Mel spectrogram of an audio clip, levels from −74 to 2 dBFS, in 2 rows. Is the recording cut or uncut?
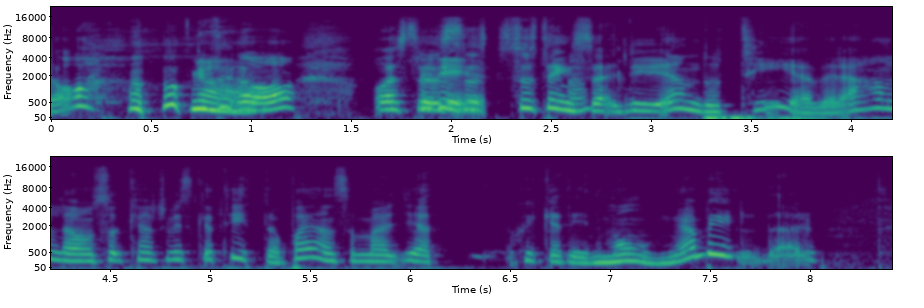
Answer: cut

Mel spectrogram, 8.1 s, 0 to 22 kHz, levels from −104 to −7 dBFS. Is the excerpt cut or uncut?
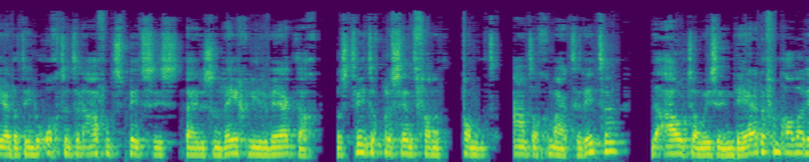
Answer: cut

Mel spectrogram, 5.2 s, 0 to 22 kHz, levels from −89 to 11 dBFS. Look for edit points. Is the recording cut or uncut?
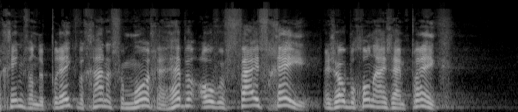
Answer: cut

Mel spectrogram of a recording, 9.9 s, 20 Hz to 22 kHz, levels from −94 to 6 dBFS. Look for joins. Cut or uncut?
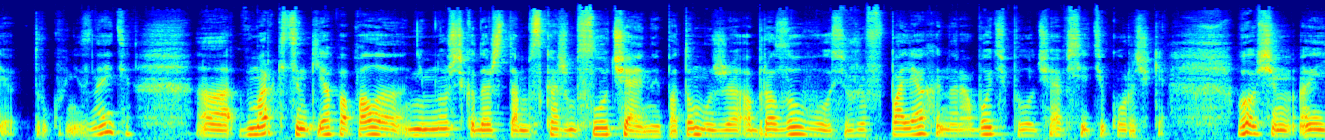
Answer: uncut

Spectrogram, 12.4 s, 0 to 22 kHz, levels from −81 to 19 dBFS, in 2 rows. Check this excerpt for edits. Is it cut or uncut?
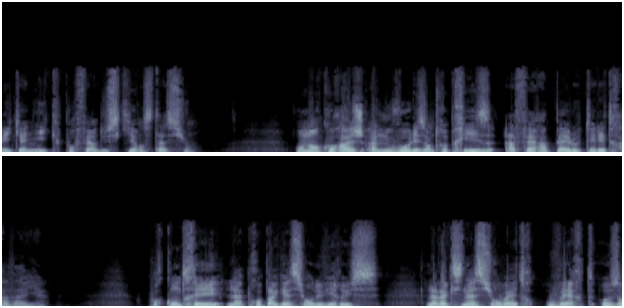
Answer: uncut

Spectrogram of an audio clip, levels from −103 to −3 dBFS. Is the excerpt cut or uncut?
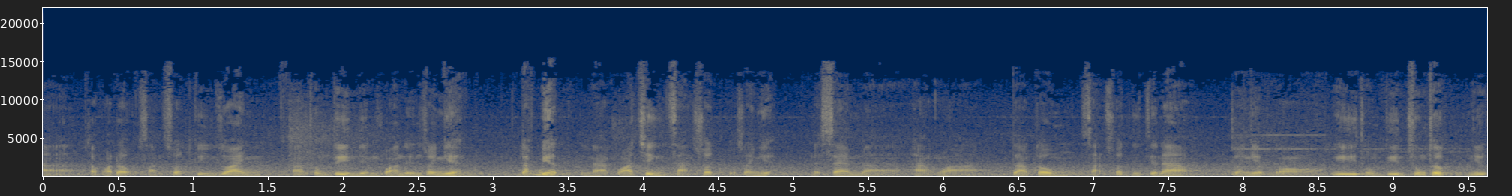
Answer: uncut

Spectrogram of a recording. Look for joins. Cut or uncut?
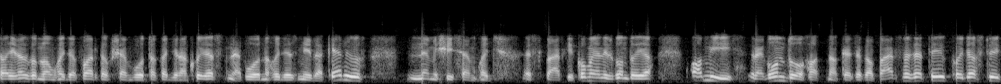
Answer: cut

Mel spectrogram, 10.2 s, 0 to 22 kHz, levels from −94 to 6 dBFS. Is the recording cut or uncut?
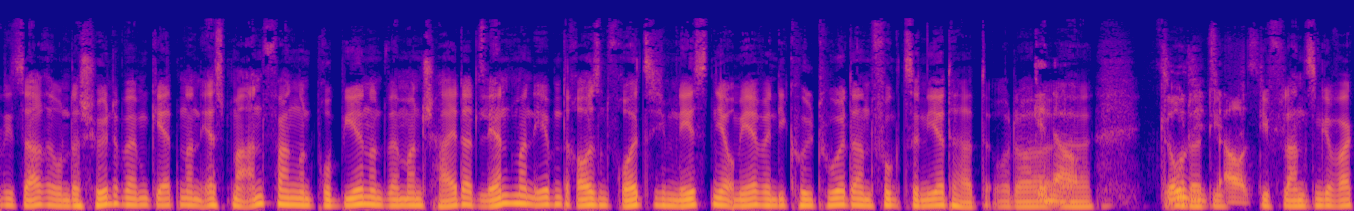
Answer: cut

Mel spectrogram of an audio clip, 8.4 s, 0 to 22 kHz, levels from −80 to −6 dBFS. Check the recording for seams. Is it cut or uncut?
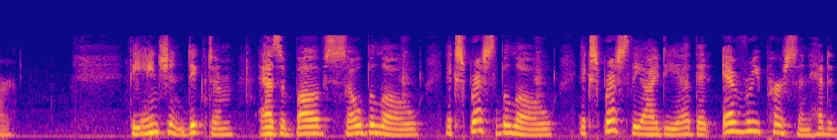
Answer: cut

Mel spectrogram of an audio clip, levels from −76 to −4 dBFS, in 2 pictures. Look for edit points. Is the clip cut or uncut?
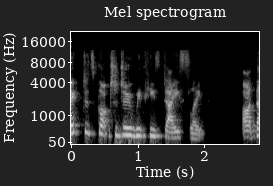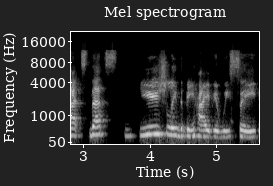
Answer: uncut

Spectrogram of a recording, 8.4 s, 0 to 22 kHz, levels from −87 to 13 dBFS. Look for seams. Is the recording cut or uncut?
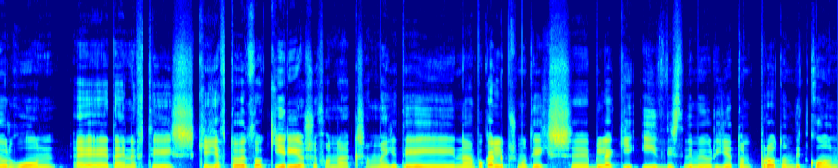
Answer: uncut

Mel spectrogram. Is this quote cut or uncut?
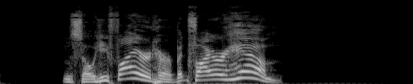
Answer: cut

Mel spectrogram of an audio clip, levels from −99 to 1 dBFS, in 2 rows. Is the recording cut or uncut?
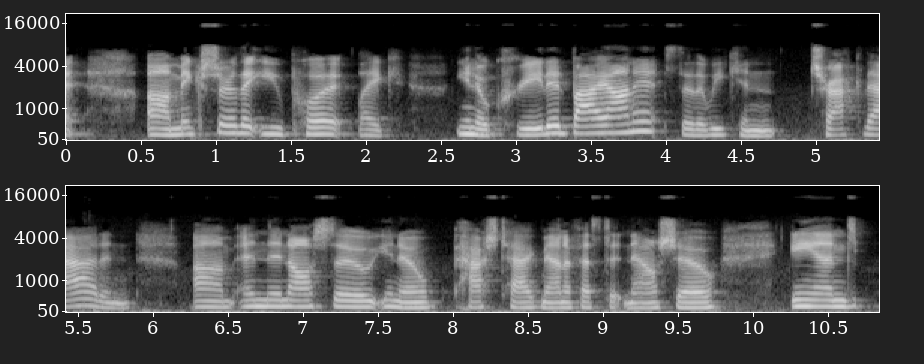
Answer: uncut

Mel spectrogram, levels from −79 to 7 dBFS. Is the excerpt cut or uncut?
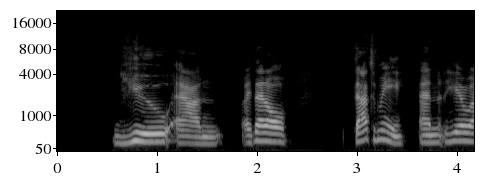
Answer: cut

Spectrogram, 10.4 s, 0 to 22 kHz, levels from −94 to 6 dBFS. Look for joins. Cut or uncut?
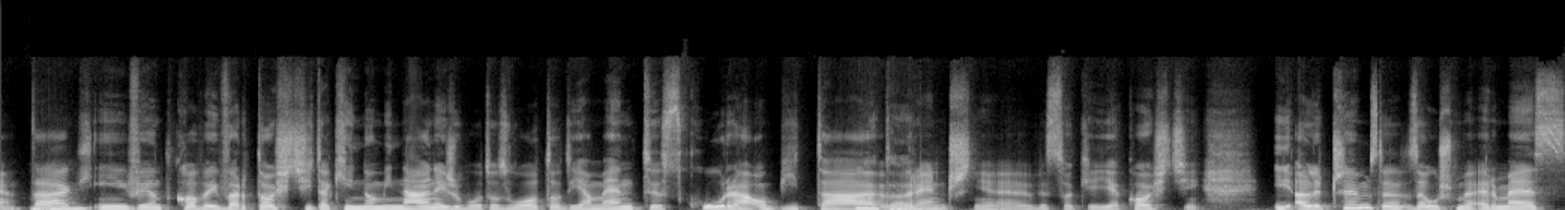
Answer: cut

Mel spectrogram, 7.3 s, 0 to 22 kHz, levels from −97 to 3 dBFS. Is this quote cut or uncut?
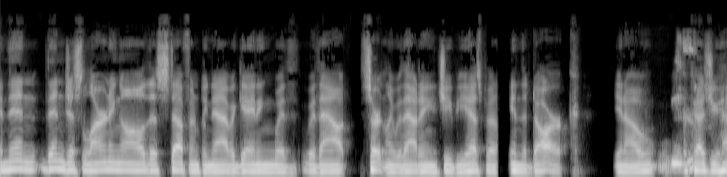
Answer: cut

